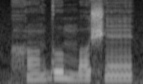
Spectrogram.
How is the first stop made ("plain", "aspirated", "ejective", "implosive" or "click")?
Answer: plain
